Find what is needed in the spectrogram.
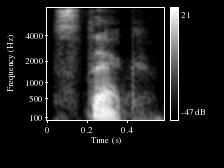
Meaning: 1. riding crop 2. stack (data structure) 3. alternative form of сте́ка (stɛ́ka) 4. genitive plural of сте́ка (stɛ́ka)
- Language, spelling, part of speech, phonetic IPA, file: Russian, стек, noun, [stɛk], Ru-стек.ogg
